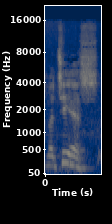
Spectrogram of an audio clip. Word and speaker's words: Matías: Um, today, I am delighted to be joined by Rossana Ceccato and uh, uh, Matthias. Perfect. Perfect. practicing these names now. Rossana is from Venezuela. Mat- Matthias, Matthias, Matthias is from Matthias, Matthias Matthias. – Matthias. It's Matthias.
